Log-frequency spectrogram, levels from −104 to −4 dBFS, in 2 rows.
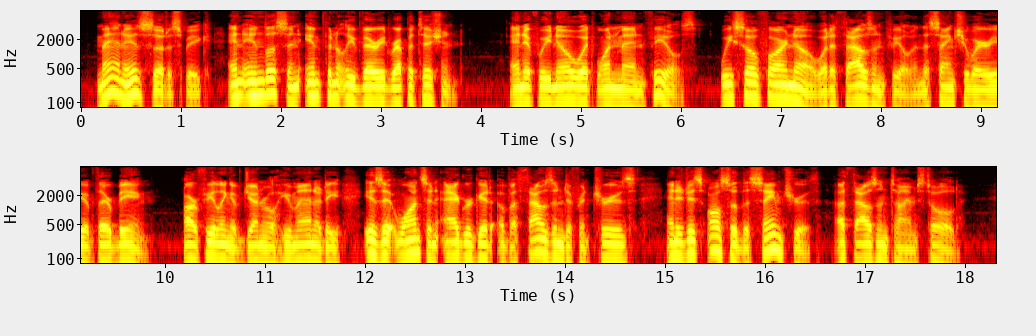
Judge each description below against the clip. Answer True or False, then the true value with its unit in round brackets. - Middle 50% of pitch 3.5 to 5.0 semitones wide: True (3.8 semitones)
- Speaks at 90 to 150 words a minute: False (195 wpm)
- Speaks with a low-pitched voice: True (105 Hz)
